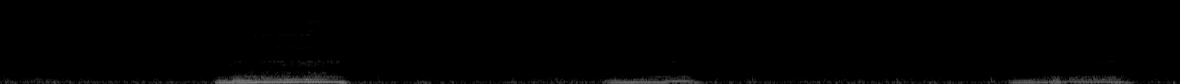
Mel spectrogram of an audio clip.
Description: Listen to my husband snoring 😴.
